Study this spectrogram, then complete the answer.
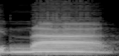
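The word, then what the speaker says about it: إنَّ: itu kitabnya ada tandanya kalau ada Hamzah dibawa Alif ini Ina kalau di atas itu bacanya Ana Kalau tidak ada kode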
